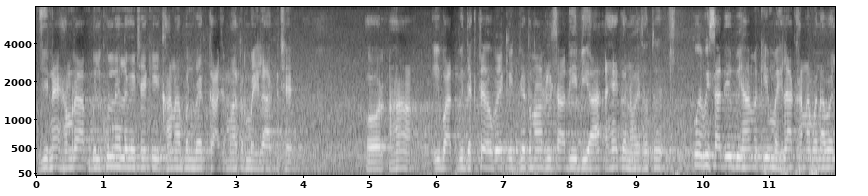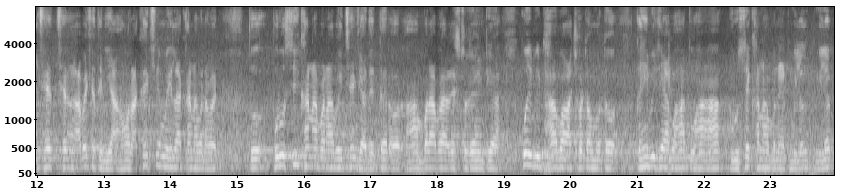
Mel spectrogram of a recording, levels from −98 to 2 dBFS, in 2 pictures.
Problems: none marked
